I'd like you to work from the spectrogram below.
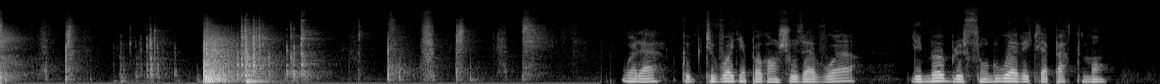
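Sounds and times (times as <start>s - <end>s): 
shuffling footsteps with light taps: 0.0s - 1.2s, 3.4s - 6.1s
door shutting with a solid thunk: 1.2s - 3.2s
speech: 6.2s - 11.1s.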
